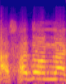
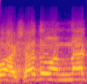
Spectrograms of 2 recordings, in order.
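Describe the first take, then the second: First: The consonant is pronounced as an 's' sound. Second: The consonant is pronounced as a 'sh' sound. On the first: "वो अशहदु अन्ना को असहदु अन्ना कहते हैं" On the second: "शीन नहीं निकलता सही"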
